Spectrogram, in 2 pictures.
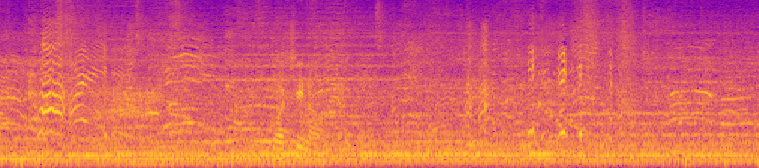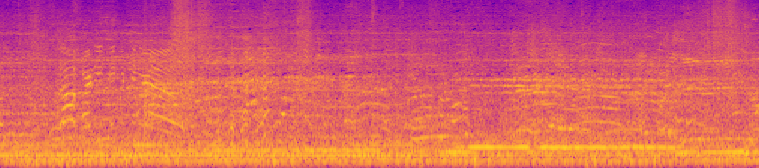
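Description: Adults and small children chatter and call out nearby.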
